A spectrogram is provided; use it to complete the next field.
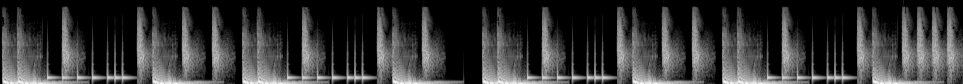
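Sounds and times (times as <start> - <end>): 
music beat: 0.0 - 9.6.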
